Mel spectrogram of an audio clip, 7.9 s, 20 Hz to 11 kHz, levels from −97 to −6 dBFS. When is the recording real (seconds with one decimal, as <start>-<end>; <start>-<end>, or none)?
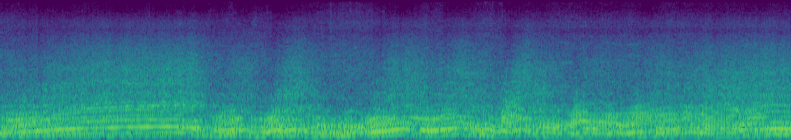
0.0-1.8; 3.2-4.4; 7.5-7.9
